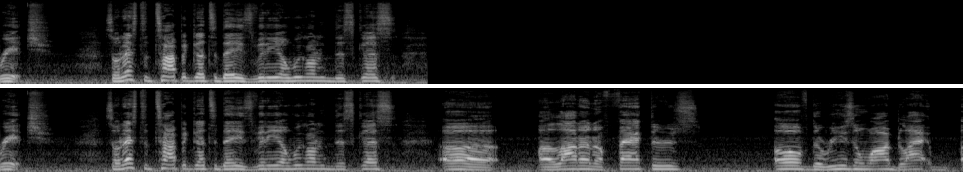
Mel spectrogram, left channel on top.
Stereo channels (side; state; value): left; drops out; at 4.3 s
